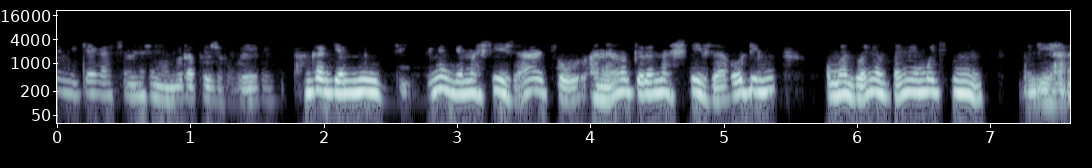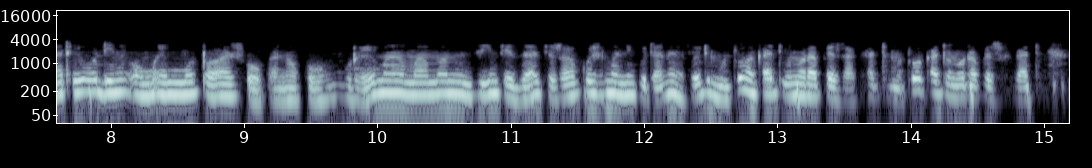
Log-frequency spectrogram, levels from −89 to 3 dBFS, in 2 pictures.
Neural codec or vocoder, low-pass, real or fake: none; 3.6 kHz; real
